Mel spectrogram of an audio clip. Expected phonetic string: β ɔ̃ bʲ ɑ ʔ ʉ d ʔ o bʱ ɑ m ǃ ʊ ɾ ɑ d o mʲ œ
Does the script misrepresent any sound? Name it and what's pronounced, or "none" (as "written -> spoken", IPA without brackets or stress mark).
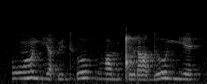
œ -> ɛ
